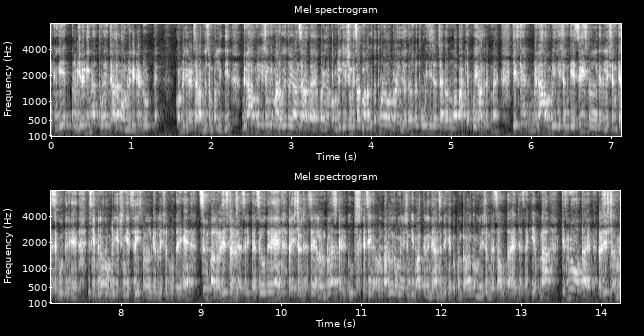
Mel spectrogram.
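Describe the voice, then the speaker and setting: A male physics teacher speeding through a recorded lecture at a very fast clip. His voice is bright and sharp with a husky edge and sits a bit high. He keeps throwing questions at his students as he works through the material. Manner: rapid, animated, fires questions at students.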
